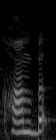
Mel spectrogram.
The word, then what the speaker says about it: comb: we say com but we write comb with the burst sound at the end here b is silent in the word knife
